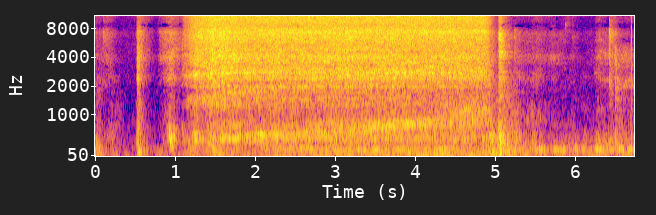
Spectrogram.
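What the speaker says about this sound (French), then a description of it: "je vais remplir tout simplement d'eau" Tap water hisses and sprays steadily into glass sprouting jars for about four seconds, loud and close. A few faint knocks and clinks come before it, and quieter handling noises follow.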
